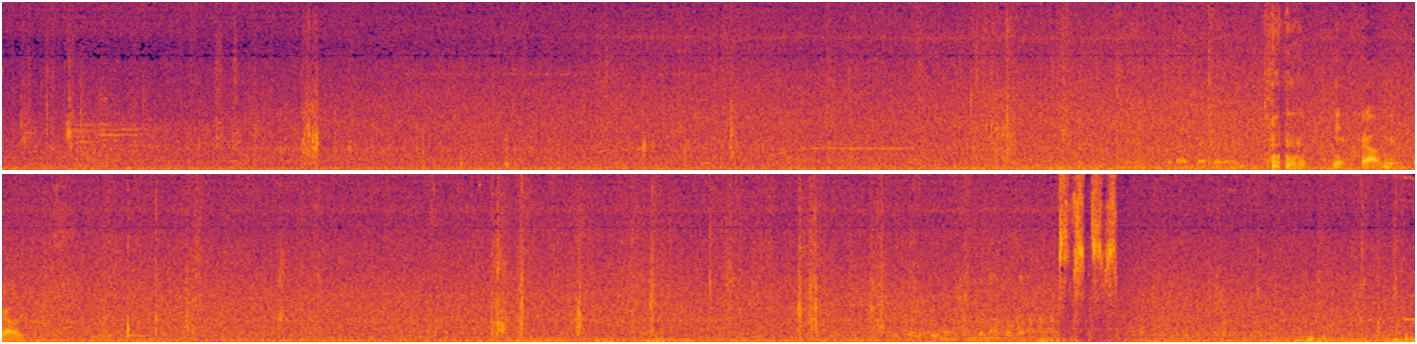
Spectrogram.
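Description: A monkey walks over dry leaves, rustling them softly.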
